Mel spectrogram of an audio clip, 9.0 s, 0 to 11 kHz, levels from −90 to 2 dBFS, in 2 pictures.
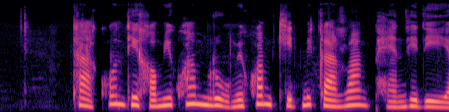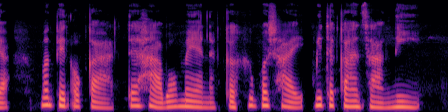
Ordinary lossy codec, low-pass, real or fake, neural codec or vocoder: none; 9.9 kHz; real; none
